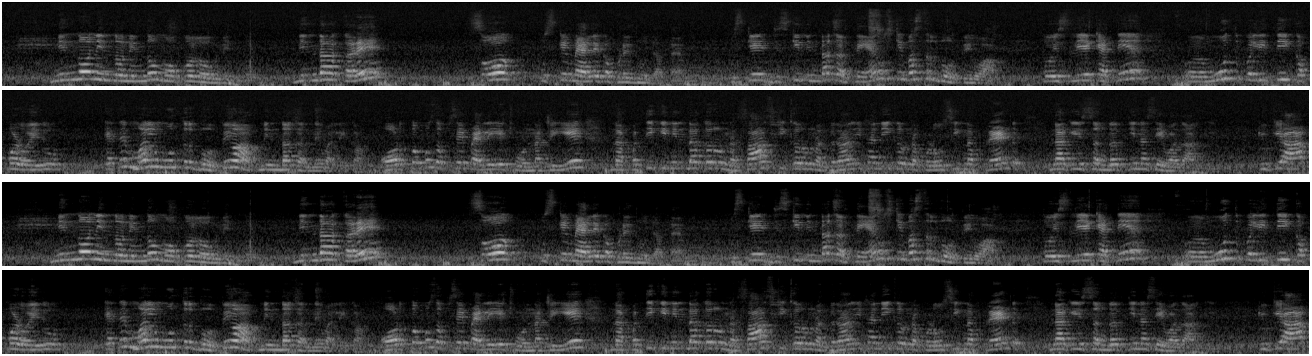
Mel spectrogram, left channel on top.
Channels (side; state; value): left; noise; hiss, 17 dB below the sound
